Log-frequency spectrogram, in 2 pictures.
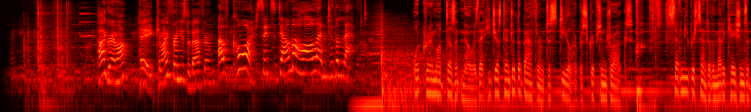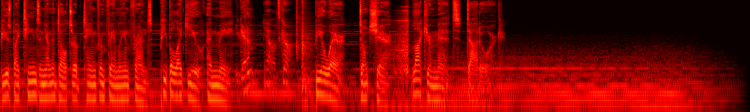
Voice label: Radio Spot; Lock Your Meds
